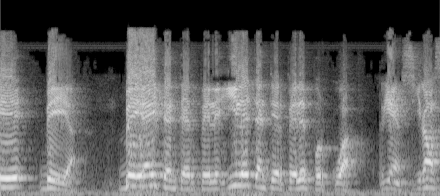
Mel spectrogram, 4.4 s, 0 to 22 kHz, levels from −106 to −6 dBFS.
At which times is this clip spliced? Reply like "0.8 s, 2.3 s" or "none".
none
